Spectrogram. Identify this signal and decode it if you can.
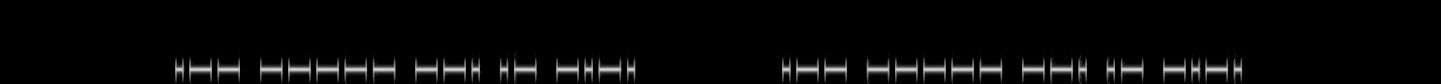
Morse code, heard as a keyed tone, about 17 wpm, 700 Hz. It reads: W0GAC W0GAC
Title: USA Call Signs - 5 Characters - Repeated 2x - 17wpm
